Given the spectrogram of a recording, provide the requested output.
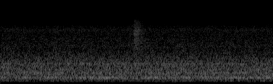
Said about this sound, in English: Anyway, I'm now sitting in a what certainly sounds to be a pretty empty carriage. You can hear the air conditioning and not much else.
